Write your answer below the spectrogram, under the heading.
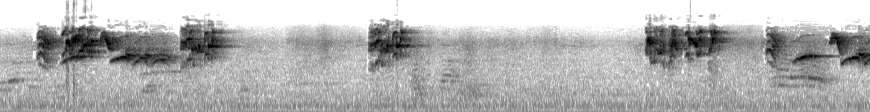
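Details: Oriental magpie-robin song: rapid scratchy high phrases delivered in clusters, a short burst, then a long gap before a run of three jumbled, warbling phrases.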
